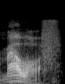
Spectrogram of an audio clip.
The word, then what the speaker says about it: Maloff: Is it Maloff or Maloff? The latter, Maloff.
